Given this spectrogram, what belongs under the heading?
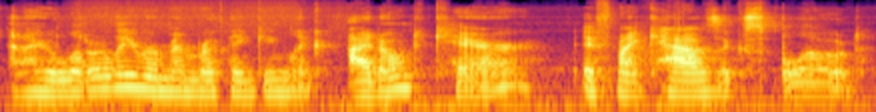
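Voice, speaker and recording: Young woman vlogger, candid chatter, slightly low-pitched, talks freely. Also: normal speed, gravelly, fairly bright tone. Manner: candid and chatty, heavy with "like" and mild swearing. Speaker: vlogger recapping a marathon. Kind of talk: casual chat.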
